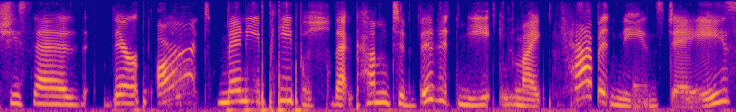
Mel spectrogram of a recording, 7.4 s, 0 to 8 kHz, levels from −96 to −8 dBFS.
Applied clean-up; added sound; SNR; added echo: neural diffusion model UNIVERSE++.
